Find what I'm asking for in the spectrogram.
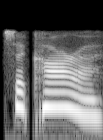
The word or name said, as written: Sakkara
